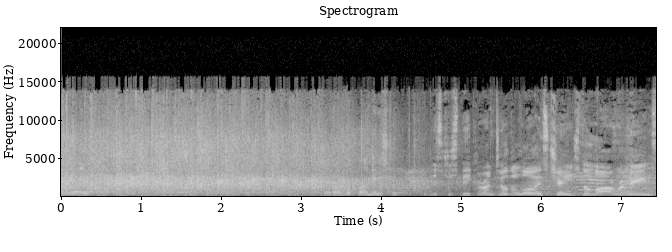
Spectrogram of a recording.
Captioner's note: some Applause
